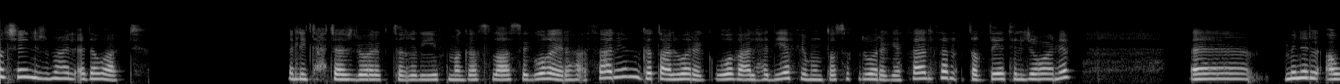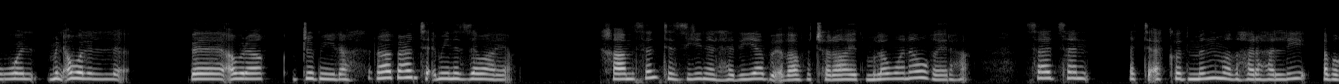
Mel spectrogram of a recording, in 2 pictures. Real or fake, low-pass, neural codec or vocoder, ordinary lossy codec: fake; 7.2 kHz; vocoder, 44.1 kHz, 80 mel bands, Vocos; AAC, 32 kbps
